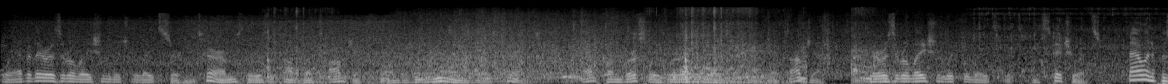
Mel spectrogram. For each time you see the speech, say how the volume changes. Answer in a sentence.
You can hear the speech from 0.0 to 11.6 s, at a steady volume.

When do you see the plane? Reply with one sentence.
The plane can't be heard in this clip.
